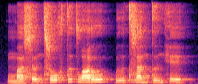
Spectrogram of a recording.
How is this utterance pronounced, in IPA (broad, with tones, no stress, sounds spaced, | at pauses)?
ŋ͡m a˩ ɬ əː˩˧ nʲ ɬ oː˧˥ x t ɯ˥ t w ɑ˧˥ ɾ o˧˥ | k͡p ɯː˩˧ t ɮ a˧ nʲ t ɯ˩˧ nʲ h e˩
